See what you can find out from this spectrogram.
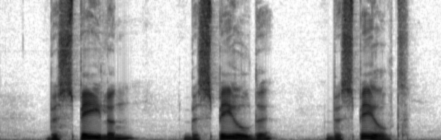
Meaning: to play (a musical instrument)
- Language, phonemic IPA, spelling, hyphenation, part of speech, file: Dutch, /bəˈspeːlə(n)/, bespelen, be‧spe‧len, verb, Nl-bespelen.ogg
